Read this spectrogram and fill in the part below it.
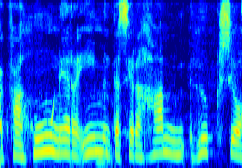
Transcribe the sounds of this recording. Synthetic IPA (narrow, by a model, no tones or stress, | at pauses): kʰvaːðhunɛɾaʔiːmɪnt̪aseɾaɦanːhʏksɪa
